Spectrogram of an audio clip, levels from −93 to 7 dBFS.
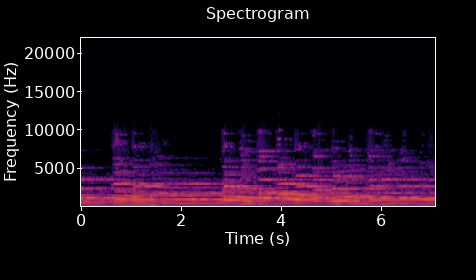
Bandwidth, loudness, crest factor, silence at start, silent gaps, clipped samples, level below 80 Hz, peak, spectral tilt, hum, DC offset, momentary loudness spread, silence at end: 10.5 kHz; -35 LUFS; 14 dB; 0 s; none; under 0.1%; -74 dBFS; -22 dBFS; -2.5 dB/octave; none; under 0.1%; 6 LU; 0 s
